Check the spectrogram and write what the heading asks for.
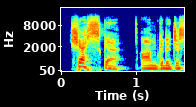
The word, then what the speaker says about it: CSKA: CSKA is pronounced Cheska.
